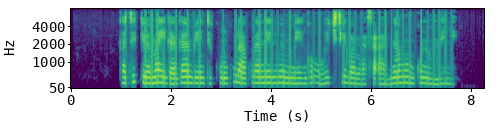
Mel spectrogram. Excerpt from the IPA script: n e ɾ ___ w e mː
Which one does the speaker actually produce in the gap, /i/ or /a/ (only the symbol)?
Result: i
